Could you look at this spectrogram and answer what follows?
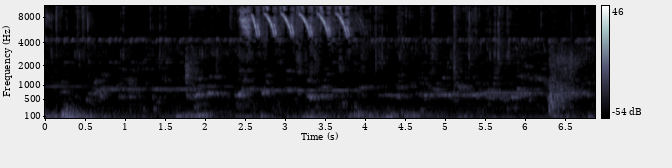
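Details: Bananaquit giving a different-sounding song: a single burst of very high, hissing, rapidly repeated notes, roughly seven in quick succession over about a second and a half, over quiet indoor-sounding background with a soft thump and faint hum.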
